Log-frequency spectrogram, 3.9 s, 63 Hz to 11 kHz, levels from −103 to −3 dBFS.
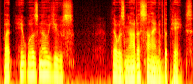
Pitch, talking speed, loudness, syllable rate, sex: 95 Hz, 200 wpm, -19 LUFS, 5.3 syllables/s, male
